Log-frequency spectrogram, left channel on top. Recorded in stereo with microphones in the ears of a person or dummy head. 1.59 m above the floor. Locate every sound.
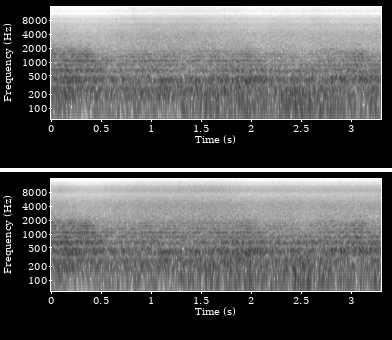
0.0 s a helicopter: 15° right (ahead or behind)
